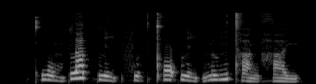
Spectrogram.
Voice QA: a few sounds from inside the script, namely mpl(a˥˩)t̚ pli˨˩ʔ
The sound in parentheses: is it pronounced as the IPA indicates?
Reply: yes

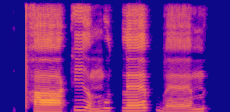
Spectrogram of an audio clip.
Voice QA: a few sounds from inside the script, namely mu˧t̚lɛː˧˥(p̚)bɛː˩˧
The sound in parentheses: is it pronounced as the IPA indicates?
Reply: yes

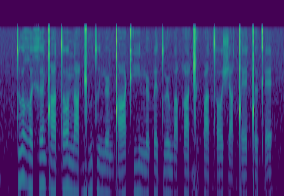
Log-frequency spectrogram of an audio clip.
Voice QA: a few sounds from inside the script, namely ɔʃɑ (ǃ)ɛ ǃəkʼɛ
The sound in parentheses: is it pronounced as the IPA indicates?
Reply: yes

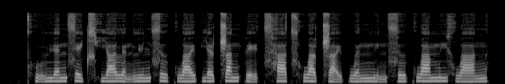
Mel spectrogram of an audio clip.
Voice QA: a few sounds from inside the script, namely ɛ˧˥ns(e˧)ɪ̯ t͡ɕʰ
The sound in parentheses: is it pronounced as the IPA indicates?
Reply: yes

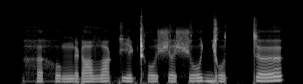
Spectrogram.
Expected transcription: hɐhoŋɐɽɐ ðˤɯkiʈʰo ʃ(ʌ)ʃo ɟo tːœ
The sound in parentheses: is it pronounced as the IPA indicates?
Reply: yes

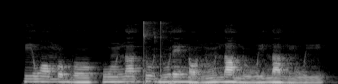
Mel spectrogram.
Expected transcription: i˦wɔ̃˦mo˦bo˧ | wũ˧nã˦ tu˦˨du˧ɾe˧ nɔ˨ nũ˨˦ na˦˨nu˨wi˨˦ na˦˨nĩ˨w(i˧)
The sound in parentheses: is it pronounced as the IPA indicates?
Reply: yes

